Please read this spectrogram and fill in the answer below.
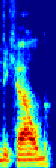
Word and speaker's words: DeKalb: Some people would pronounce it DeKalb, like the corn variety DeKalb.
